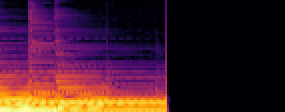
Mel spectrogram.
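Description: Acoustic guitar playing a chord with two more light strokes, ringing until the sound cuts off abruptly a little over a second in.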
